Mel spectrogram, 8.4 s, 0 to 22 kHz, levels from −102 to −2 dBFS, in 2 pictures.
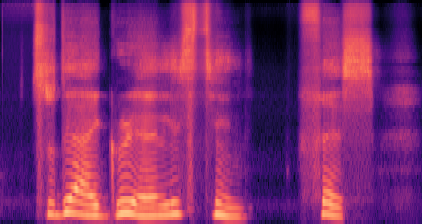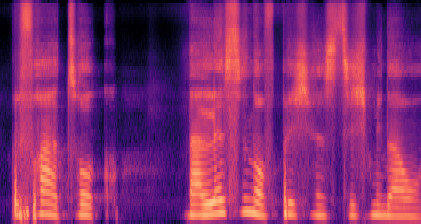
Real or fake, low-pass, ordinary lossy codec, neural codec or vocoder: fake; none; none; autoencoder, 48 kHz, 32 numbers a frame, DAC-VAE, trained on Japanese speech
